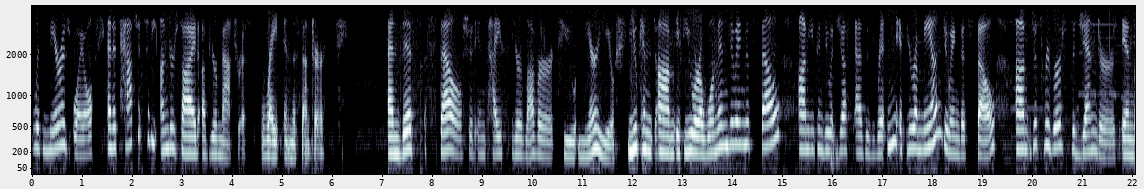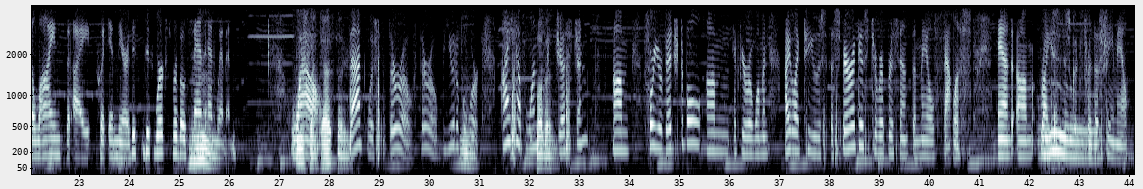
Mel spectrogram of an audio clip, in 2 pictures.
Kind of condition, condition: link, phone line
